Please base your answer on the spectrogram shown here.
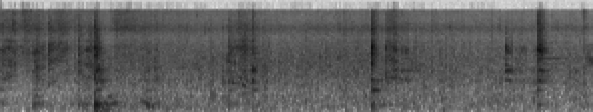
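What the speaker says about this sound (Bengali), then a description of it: "সবজিগুলো ভাজা হচ্ছে।" Vegetables fry for khichuri in a pan, giving a soft sizzle under scattered clinks and scrapes of a spoon stirring against the metal, with one sharper knock early on.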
